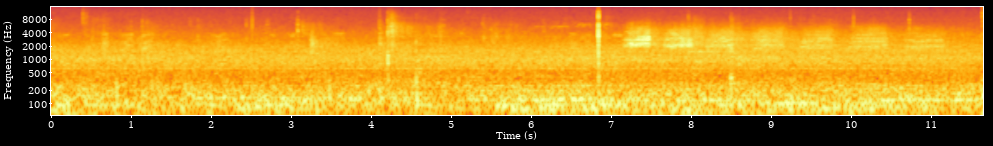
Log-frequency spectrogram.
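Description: A bird calling in a run of harsh notes, about two a second, through the second half, over a steady low rumble, with a single sharp click just before the calls begin.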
